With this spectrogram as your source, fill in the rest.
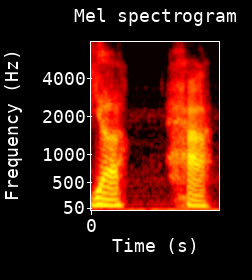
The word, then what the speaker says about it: Yahawa: It's Yahawa is the way we used to say his name, the Father, but it's Yahawa is the true pronunciation, and then the I.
